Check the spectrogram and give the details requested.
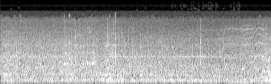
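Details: Quiet evening safari ambience with a steady faint hiss and soft ticks, no clear animal calls.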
